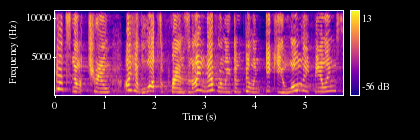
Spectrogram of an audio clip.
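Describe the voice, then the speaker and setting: An excitable young cartoon pony, extremely high and squeaky. She sounds childlike and indignant, with music clearly playing behind her. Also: moderate pace. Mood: hurt, indignant. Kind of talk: dramatic fan fiction audio reading.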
